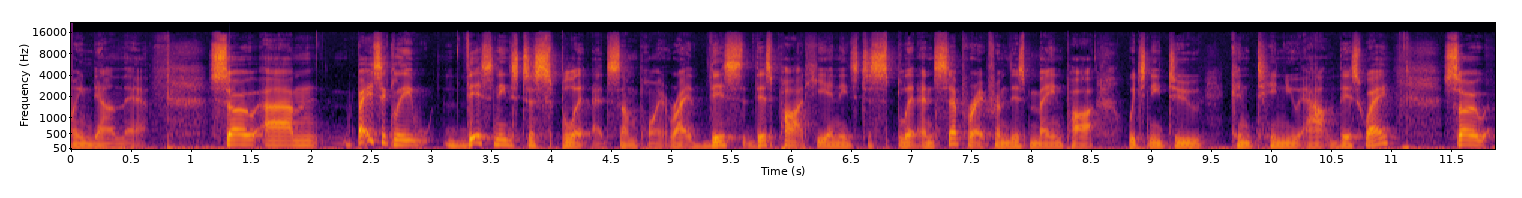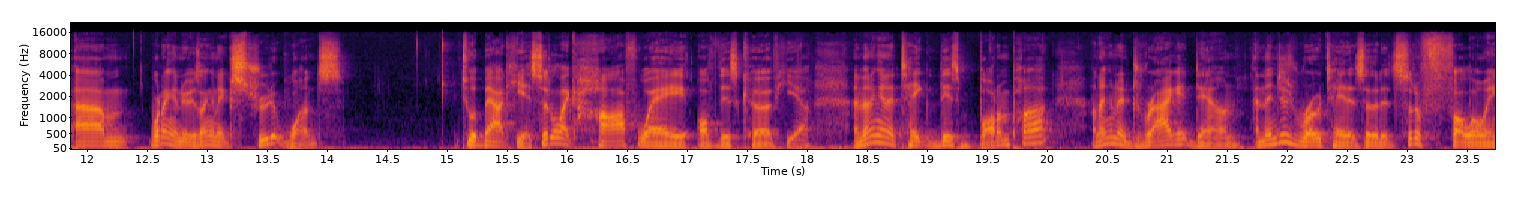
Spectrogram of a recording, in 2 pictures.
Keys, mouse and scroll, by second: 0.4 shift+m, 0.7 alt+a, 0.9 b, 1.7 shift+m, 2.5-3.1 scroll up 1, 5.3 click, 9.3 scroll down 1, 10.4-10.7 scroll up 1, 10.8 alt+a, 11.0 b, 11.6 scroll up 1, 11.8 shift+m, 13.6 e, 16.2 scroll down 1, 16.5 shift+m, 17.3-17.7 scroll up 1, 17.9 alt+a, 18.1 b, 19.2 shift+m, 19.8 g, 21.5 r.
